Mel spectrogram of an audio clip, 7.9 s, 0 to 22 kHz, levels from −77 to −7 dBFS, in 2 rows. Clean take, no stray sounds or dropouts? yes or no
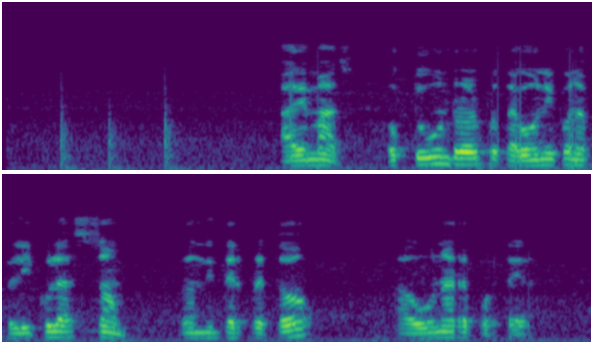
no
